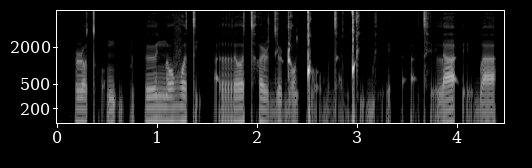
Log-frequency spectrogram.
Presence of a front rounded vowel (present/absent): present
